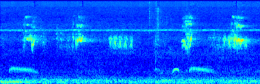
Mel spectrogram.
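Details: Decoy spotted dove on open dirt ground during a lure for rivals: a few mellow, drawn-out low coos spaced apart, mixed with scattered higher twittering birds.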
